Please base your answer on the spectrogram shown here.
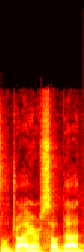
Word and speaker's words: saudade: Saudade. Saudade. Saudade. Saudade. Yeah. Portuguese sound, it's a little drier. Saudade. The Brazilian have a slight G. Just a touch. teeny bit. Saudade. They sing more when they speak.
